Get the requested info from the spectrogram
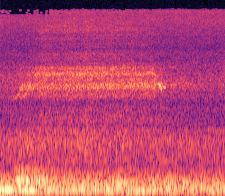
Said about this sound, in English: Breathing in. Breathing out. Breathing in. Breathing out. And once more, breathing in.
